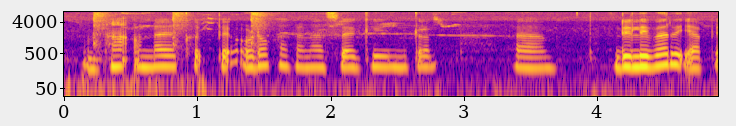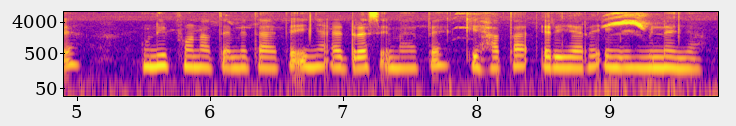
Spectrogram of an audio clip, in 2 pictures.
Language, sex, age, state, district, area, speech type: Santali, female, 30-45, Jharkhand, Seraikela Kharsawan, rural, spontaneous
